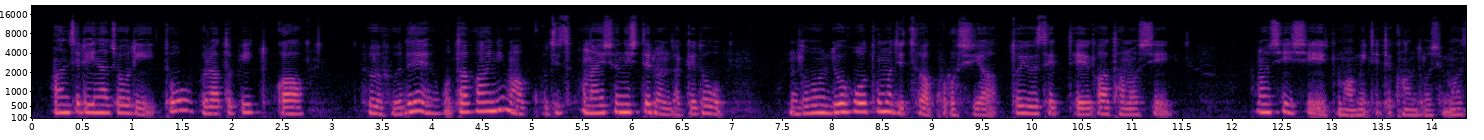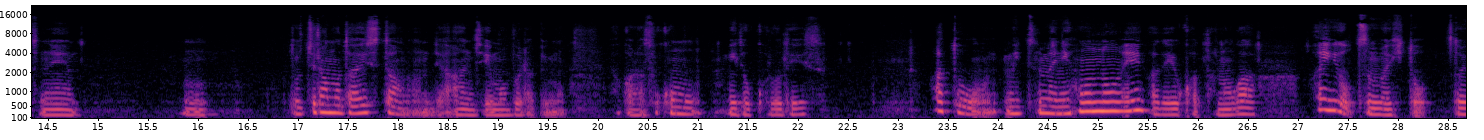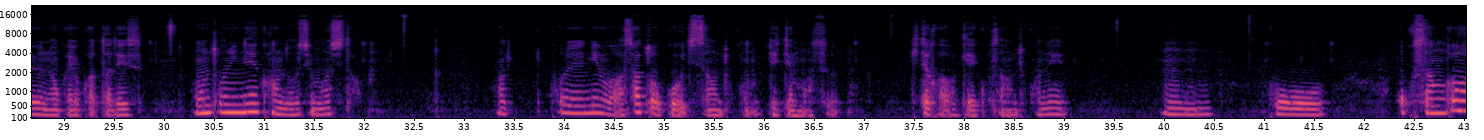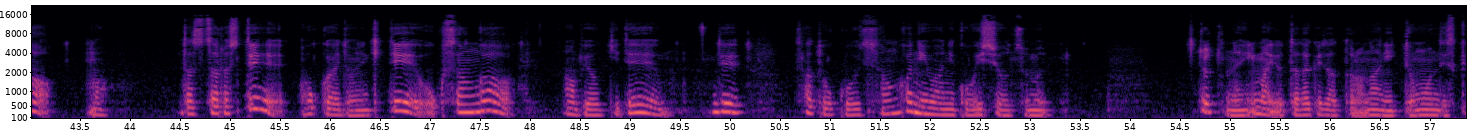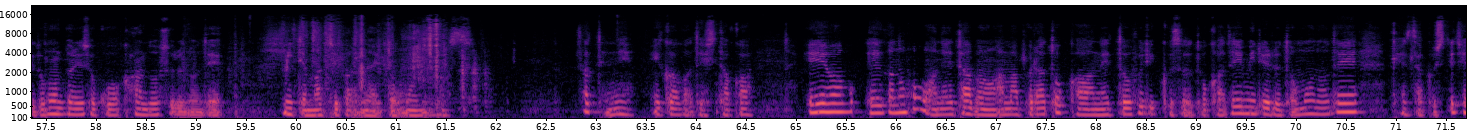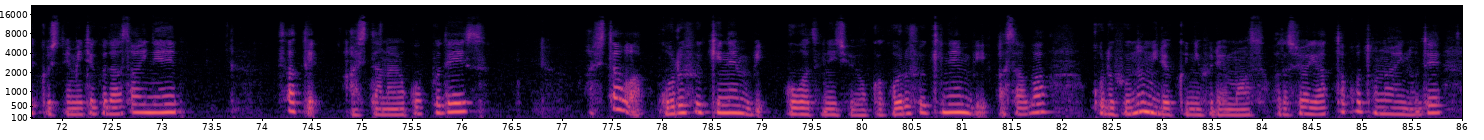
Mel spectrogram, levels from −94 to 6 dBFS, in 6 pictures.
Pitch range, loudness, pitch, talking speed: 200-285 Hz, -35 LUFS, 225 Hz, 265 characters per minute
